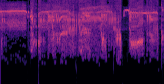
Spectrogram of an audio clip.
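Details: High, continuous swiftlet twittering played to attract swiftlets, a call popular in Sumatra: a dense buzzy chatter over a thin sustained whistle, pausing once briefly before resuming.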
